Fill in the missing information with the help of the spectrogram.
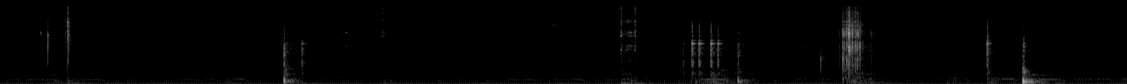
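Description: Small everyday-carry items being handled and set down: scattered clicks, taps and dull knocks, with a quick run of clicks around the middle and a louder rustle or scrape about three-quarters of the way through.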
